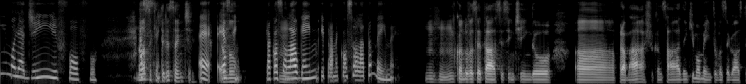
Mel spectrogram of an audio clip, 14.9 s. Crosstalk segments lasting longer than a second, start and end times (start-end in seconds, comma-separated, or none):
none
